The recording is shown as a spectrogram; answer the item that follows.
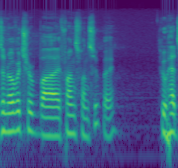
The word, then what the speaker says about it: Suppé: And Suppé, I thought that he was French because Suppé has an accent on the E. Otherwise it would be Franz von Suppe, which means Franz from soup.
